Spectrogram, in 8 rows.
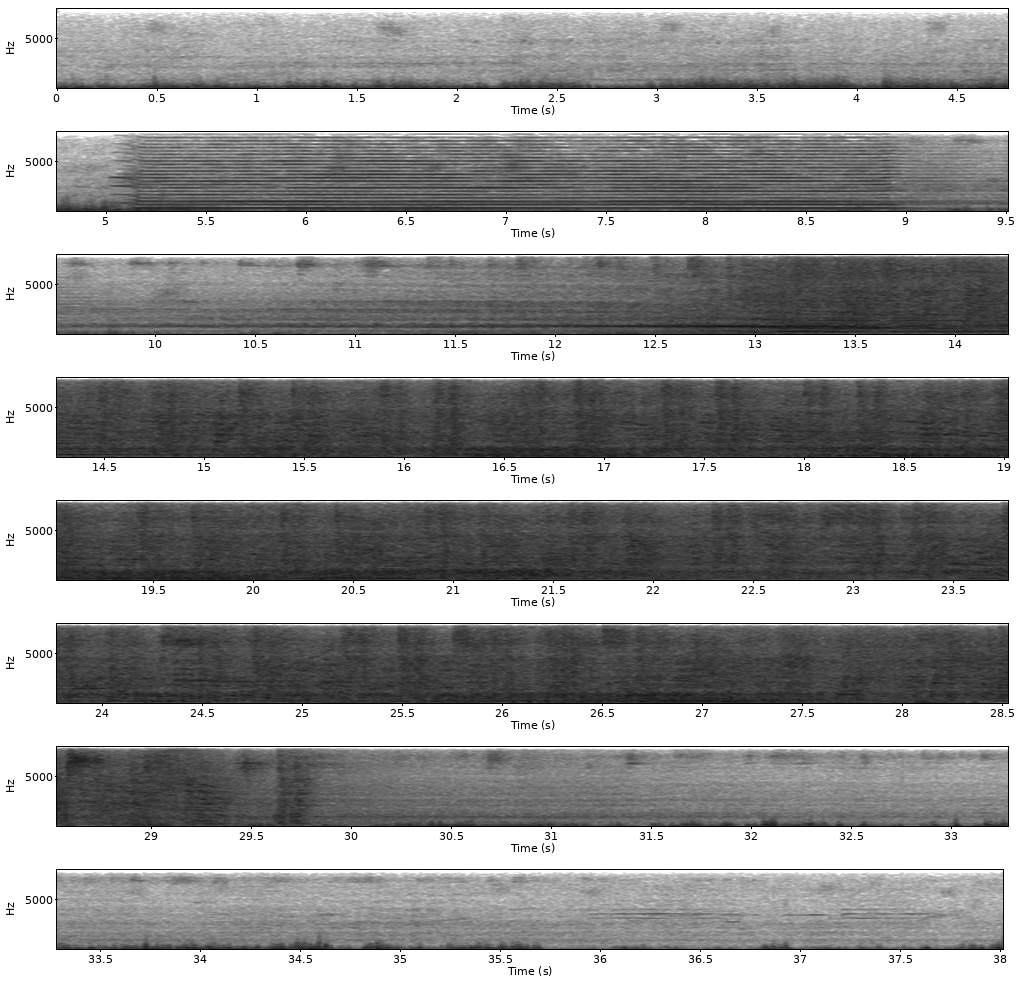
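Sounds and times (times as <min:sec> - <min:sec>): train horn: 0:05.0 - 0:15.8
train wheels clattering on rails: 0:09.2 - 0:34.0.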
